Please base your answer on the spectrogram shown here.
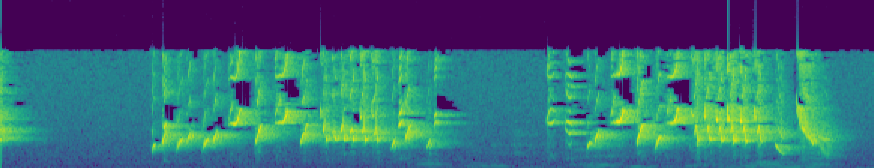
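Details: A pet European goldfinch sings two bursts of quick, tinkling twitters, bright and high, each running about two seconds with a brief pause between.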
